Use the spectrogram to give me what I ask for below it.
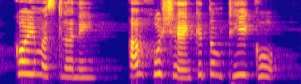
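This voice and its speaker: A cartoonish character voice, female-sounding and extremely high-pitched, delivered at a moderate pace. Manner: cartoonish, lively.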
